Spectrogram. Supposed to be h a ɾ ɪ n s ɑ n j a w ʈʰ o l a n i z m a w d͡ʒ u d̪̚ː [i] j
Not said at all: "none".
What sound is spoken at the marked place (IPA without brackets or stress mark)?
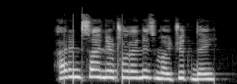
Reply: a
